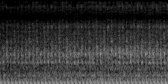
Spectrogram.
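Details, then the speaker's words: Mercedes W212 after timing chain job, cold start: fires promptly into steady idle with even, low clatter, no misses or knocks; starts and runs well. "If you remember, yesterday we were all good. So let's just turn the ignition on. The ignition is on. And there we go. Cold start. Perfect. Oh yes. I like it, I like it."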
